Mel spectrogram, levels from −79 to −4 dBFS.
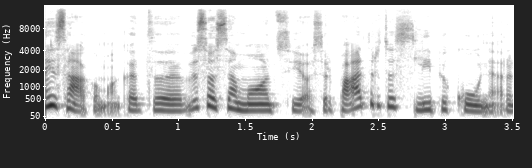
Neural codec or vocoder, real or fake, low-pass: none; real; 14.4 kHz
